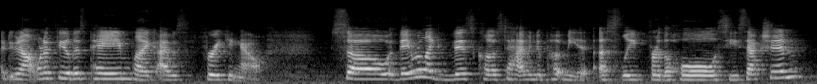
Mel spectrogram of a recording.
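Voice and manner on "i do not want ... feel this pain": ordinary talk, nothing marked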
